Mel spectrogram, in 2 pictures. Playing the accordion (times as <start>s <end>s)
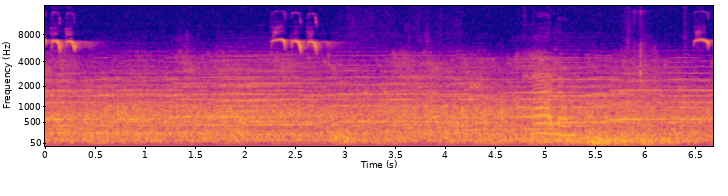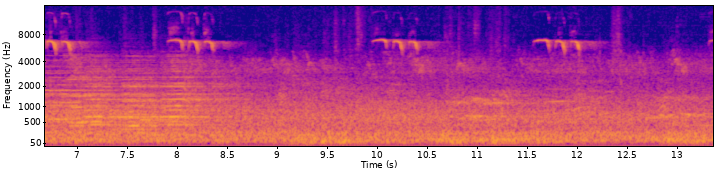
0.0s 9.8s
